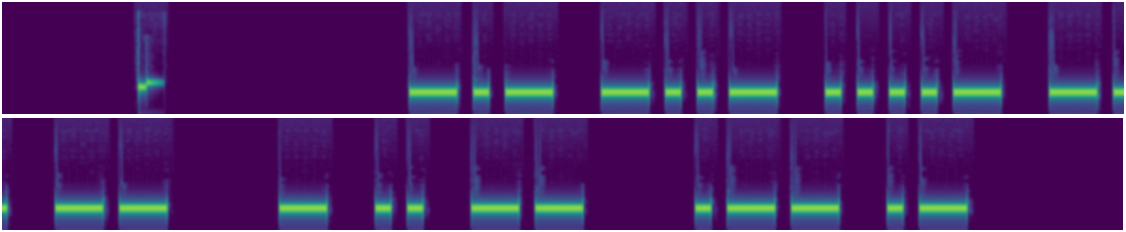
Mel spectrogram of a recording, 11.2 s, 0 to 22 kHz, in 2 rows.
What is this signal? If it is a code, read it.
Morse code, heard as a keyed tone, about 15 wpm, 700 Hz. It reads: KX4NM TIM WA
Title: K1USN SST QSO Practice - 15wpm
